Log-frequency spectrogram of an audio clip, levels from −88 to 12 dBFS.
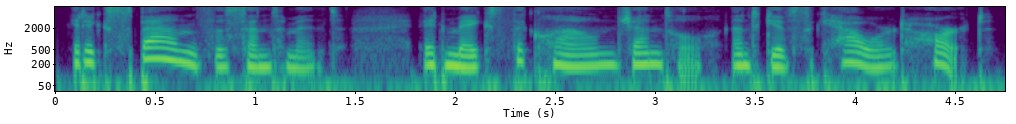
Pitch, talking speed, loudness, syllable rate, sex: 195 Hz, 175 wpm, -18 LUFS, 5.1 syllables/s, female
